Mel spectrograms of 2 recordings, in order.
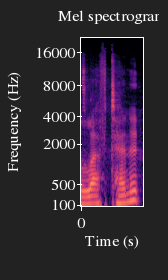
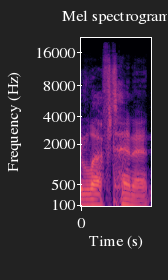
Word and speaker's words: lieutenant: colonel in the Army a leftenant colonel leftenant colonel no you live in the states again you were over there for one year you can't say left tenant at this point 13 months how often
